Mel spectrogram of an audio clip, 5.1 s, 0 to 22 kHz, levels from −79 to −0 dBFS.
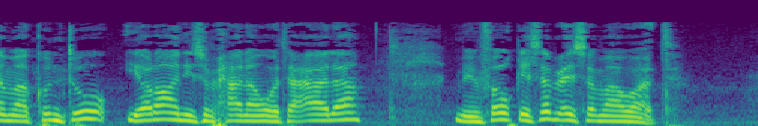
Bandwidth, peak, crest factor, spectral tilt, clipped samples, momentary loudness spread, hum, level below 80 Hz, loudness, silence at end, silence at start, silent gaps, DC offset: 11 kHz; 0 dBFS; 12 dB; -5.5 dB/octave; under 0.1%; 10 LU; none; -30 dBFS; -11 LUFS; 0.5 s; 0 s; none; under 0.1%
